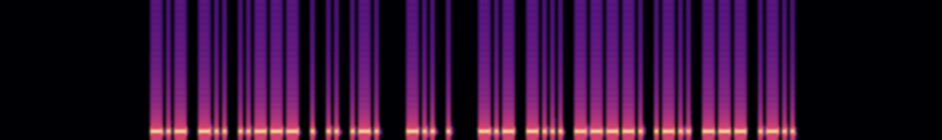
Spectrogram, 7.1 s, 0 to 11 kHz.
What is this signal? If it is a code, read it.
Morse code, heard as a keyed tone, about 40 wpm, 700 Hz. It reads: KD2EIR DE KB9LOL
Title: USA Callsign DE Callsign - 6 Characters - 40wpm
